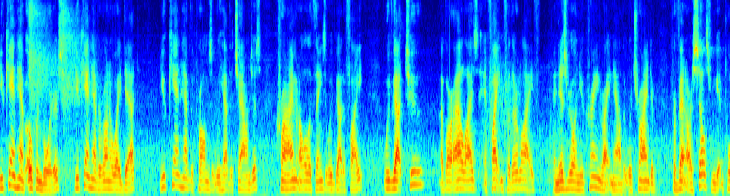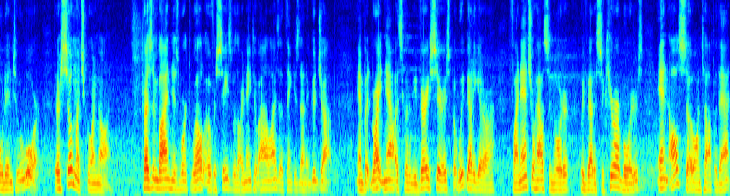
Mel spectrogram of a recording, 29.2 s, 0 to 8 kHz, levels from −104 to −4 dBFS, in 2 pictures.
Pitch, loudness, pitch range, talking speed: 120 Hz, -30 LUFS, 110-135 Hz, 230 wpm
